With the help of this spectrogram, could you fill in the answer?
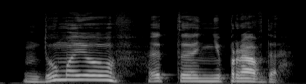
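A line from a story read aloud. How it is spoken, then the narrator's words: Forced out. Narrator (Russian): выдавил он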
